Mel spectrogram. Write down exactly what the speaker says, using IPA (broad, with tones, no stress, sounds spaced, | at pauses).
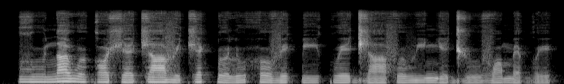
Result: ɣ uː˨ n a˦ w ʊ˨ ɡ ɔ˨ ʃ ɛ˨˦ t͡ʃ aː˦ v ɪ˨ t͡ʃ ɛ˦ k͡p ʊ˦˨ l u˦ h o˦˨ v e˦ k͡p iː˨ kʷ eː˦ d͡ʒ aː˨ f ʊ˦ β i˦ ɲ e˨ d͡ʒ uː˨ v ɔ˦ m ɛ˨ ɡʷ ɪ˨˦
